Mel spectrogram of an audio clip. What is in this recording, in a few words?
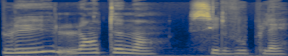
slower please, french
